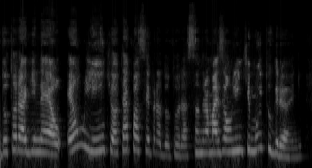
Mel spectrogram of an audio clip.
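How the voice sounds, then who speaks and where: A woman speaks in an animated tone with ordinary pitch variation. The sound is dry and close, with no echo. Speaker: social security lawyer. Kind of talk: live webinar discussion.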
